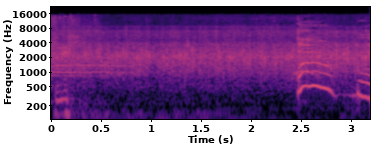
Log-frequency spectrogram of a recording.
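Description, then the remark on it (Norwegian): A steady wash of crowd applause from a soundboard effect on a radio show, dense and even for a few seconds, then a higher, wavering voice-like cheer cuts in over it near the end. “applaus i alle fall, da. Ja, på grunn av det ly soundboardet ditt.”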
